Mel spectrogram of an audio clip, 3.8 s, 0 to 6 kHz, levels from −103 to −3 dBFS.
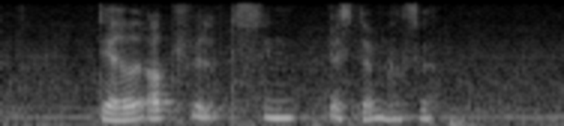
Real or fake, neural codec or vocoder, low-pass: fake; codec, 16 kHz, 2 kbps, FunCodec, trained on Chinese and English, 25 frames a second; 5.4 kHz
